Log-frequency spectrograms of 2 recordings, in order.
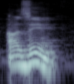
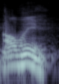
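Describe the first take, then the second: First: The z sound is light and plain. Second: The z sound is heavy and emphatic. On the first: The speaker calls it wrong. "Jangan subhana rabbiyal azim" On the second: The speaker calls it right. "Subhana rabbiyal azim"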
